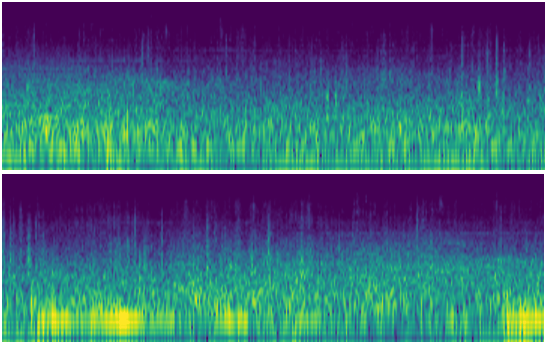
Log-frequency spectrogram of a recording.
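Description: Wind rushes steadily and roars low during a fast glide.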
